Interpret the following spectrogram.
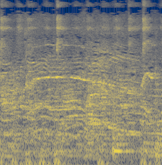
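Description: A choir singing, with crowd cheering and high shouts from voices rising over it, and a quick, regular low beat underneath.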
